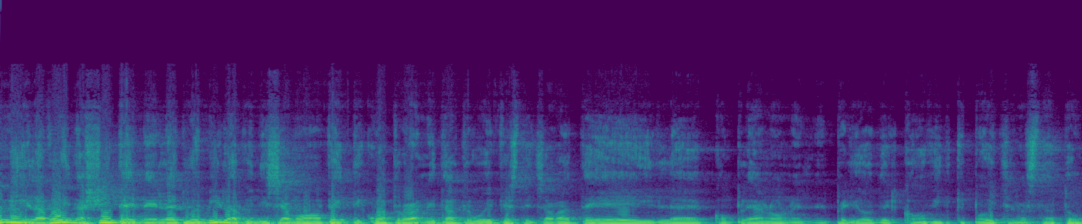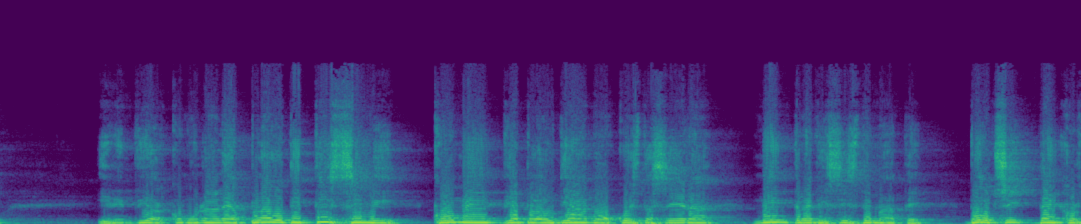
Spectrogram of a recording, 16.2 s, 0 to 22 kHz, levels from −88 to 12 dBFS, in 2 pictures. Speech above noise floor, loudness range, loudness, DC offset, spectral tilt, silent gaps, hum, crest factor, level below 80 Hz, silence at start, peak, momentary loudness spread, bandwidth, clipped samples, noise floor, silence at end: 34 dB; 8 LU; -12 LUFS; under 0.1%; -7 dB/octave; none; none; 8 dB; -40 dBFS; 0 s; -2 dBFS; 10 LU; 11 kHz; under 0.1%; -45 dBFS; 0 s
